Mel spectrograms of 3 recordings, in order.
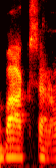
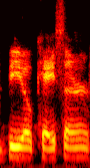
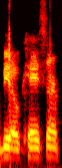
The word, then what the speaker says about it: BOK Center: we call it the Box Center? Let's start with that. Formally, it's the BOK Center. So what BOK stands for is the Bank of Oklahoma. So it is the BOK Center.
